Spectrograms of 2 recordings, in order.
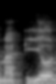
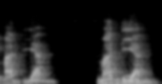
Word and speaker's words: Madyan: tulisannya Arab gundul ya hurufnya mim dan bacanya bukan Madiun kalau Madiun di Jawa Timur ini mandian ke negeri Madya negerinya nabi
